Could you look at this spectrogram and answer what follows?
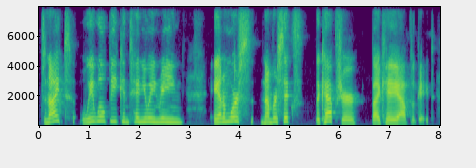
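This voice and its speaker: A woman reading a story aloud as host, with measured, deliberate, expressive narration. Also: sits high, dry recording. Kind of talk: expressive audiobook-style narration.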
